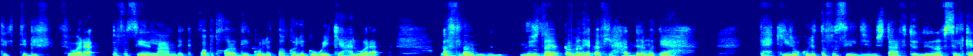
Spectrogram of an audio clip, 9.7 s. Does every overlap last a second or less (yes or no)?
no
